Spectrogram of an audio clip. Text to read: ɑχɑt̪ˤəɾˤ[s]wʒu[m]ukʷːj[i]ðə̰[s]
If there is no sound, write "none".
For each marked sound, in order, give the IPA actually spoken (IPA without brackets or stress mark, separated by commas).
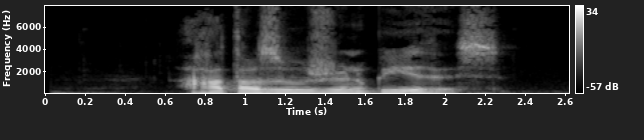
z, n, i, s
